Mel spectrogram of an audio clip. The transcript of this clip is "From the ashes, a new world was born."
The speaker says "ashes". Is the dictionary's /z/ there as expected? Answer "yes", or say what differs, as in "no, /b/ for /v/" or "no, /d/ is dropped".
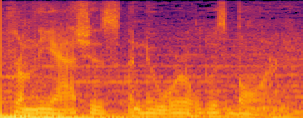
yes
